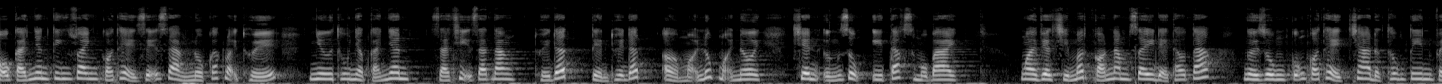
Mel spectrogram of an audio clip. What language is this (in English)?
Vietnamese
